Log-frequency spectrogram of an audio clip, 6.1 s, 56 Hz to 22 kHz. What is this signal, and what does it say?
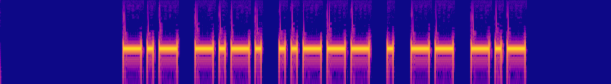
Morse code, heard as a keyed tone, about 20 wpm, 700 Hz. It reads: KC2EMK
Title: USA Call Signs - 6 Characters - 6x Character Spacing - 20wpm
